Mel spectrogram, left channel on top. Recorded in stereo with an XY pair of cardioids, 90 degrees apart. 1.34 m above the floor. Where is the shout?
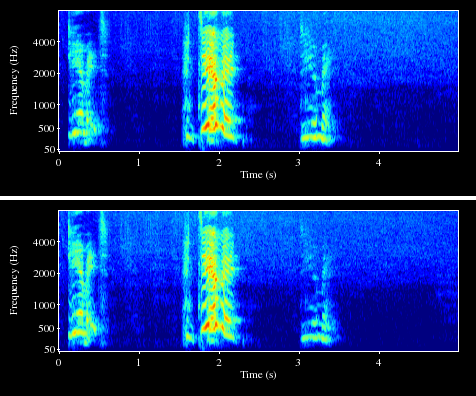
55° right, 1.2 m; by 3.4 s 70° left, 1.0 m.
